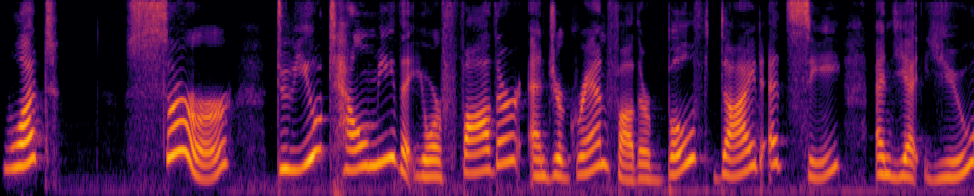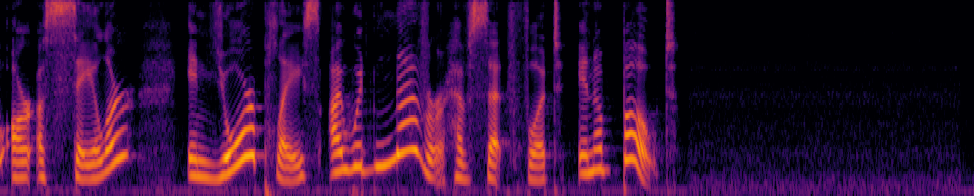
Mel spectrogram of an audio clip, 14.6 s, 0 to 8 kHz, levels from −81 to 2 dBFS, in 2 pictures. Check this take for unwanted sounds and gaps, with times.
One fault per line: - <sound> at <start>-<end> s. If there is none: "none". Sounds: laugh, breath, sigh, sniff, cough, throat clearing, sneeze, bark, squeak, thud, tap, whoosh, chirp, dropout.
none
